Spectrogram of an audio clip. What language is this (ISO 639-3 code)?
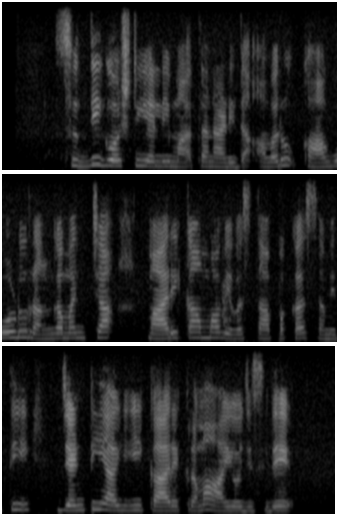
kan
